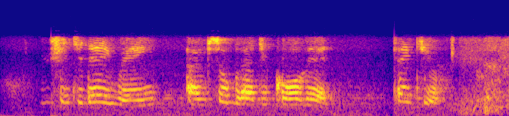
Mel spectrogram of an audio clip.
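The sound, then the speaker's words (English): A caller's radio from the Poconos plays in the background over a telephone line during a call-in show, with muffled, tinny voices coming through in bursts, indistinct, with short pauses between phrases. “oh, I'm hearing your radio, but I'm not hearing you.”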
